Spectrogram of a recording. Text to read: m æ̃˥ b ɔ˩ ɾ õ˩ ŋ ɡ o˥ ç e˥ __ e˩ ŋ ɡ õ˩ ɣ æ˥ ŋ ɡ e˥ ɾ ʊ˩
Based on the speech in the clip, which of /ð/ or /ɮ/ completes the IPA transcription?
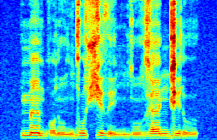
ð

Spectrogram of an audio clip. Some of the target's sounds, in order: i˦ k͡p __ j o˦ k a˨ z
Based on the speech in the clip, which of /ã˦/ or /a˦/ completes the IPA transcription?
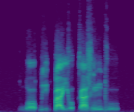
a˦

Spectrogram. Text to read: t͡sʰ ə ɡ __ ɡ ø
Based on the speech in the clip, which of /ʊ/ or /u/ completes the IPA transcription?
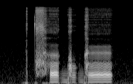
u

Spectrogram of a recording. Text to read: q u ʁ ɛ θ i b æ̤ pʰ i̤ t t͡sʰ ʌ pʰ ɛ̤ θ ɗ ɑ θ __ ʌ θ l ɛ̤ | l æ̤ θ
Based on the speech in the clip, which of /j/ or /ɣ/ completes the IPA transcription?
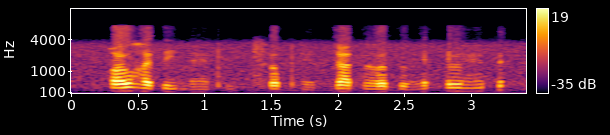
ɣ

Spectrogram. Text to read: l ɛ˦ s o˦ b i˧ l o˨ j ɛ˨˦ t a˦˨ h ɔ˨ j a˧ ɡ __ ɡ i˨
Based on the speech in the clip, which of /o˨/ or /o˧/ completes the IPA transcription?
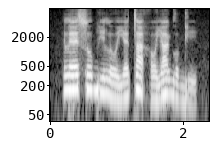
o˨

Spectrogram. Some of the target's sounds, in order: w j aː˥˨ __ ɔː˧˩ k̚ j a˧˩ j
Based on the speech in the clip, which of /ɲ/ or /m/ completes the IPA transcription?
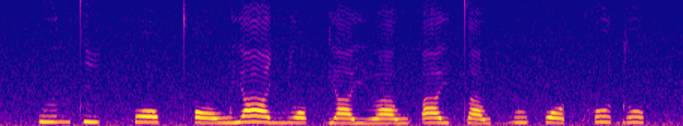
ɲ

